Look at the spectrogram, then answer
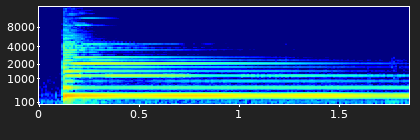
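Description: A single guitar note plucked with the ring finger on the B string rings out clearly and sustains alone, with a bright attack and steady harmonic tone slowly fading.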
